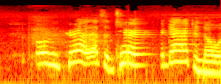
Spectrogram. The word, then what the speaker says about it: pterodactyl: It's like, it's a pterodactyl. The P is silent.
